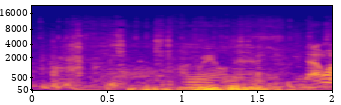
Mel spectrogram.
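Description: A person's voice, the words not clear, over a low rumble, then a man starting to speak near the end.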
